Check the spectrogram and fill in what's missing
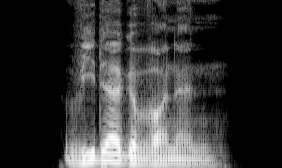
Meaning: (verb) past participle of wiedergewinnen; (adjective) 1. reclaimed, recovered, salvaged 2. regained
- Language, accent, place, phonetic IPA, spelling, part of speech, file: German, Germany, Berlin, [ˈviːdɐɡəˌvɔnən], wiedergewonnen, verb, De-wiedergewonnen.ogg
